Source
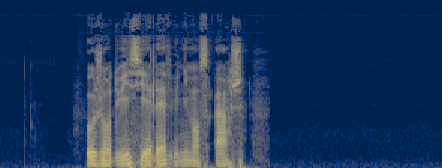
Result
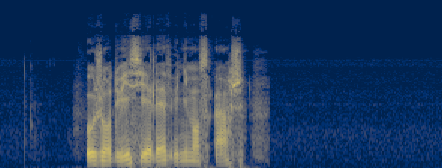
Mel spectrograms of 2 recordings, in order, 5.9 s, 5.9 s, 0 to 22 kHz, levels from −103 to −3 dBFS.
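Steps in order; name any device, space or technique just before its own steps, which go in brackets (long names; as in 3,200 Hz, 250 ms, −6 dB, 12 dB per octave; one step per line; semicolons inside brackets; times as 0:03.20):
DJ mixer with the lows and highs turned down (three-way crossover with the lows and the highs turned down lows −21 dB, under 220 Hz, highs −24 dB, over 4,900 Hz; brickwall limiter −22.5 dBFS, peak gain reduction 9 dB)
level +8.5 dB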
